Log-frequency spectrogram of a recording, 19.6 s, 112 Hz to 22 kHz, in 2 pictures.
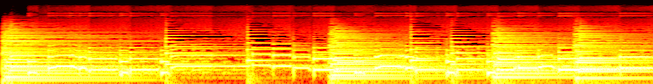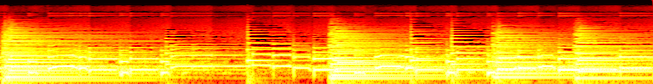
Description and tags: Genesis | Piano Chord Loop | Key: A Minor | BPM: 98
Filler, Studio, Piano, Short, Hip-Hop, Loop, Music, Vlog, Instrumental, FL, Chords, Tik-Tok, Background, Soundscape, RnB, Jazz, Background-Music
